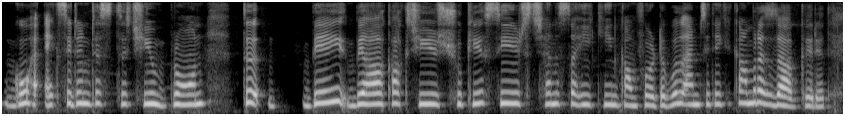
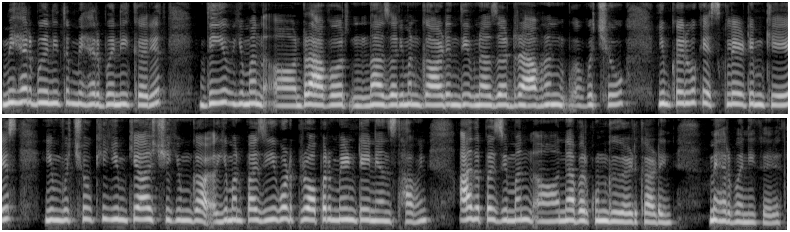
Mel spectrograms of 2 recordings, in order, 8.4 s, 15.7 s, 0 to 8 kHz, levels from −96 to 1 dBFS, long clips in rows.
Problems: background sounds at intervals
